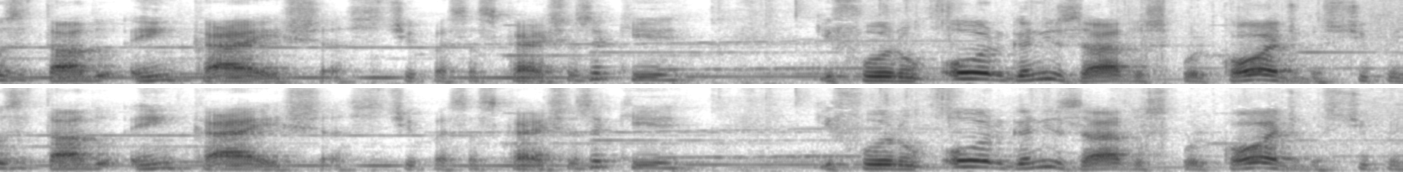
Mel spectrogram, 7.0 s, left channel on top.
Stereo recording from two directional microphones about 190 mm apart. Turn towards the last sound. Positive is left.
turn(degrees=20)  # may be behind; listen again after turning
